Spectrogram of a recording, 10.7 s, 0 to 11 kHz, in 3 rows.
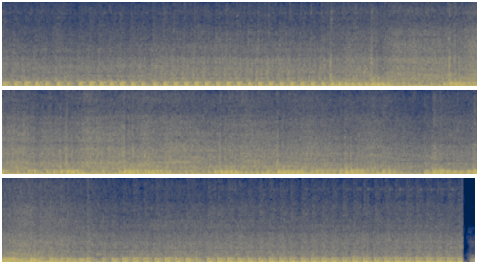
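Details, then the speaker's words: Suzuki DRZ 400 SM single-cylinder, cold start after crankshaft replacement and full engine rebuild: steady even thump at a fast cold idle, no bottom-end knock or rattle. It sounds much better and clean. Normal cold-start idle. "je trouve que le le son en tout cas de la moto elle sonne beaucoup mieux"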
